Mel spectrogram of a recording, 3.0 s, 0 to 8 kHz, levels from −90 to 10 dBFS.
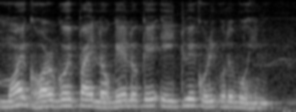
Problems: constant background noise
